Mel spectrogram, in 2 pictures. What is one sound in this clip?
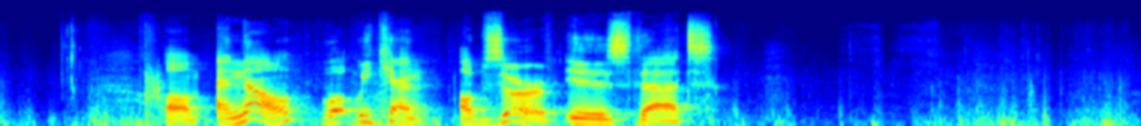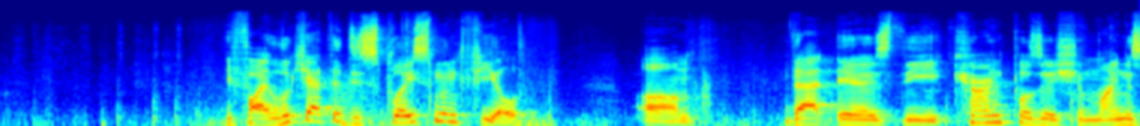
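A man lectures calmly into a close microphone.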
